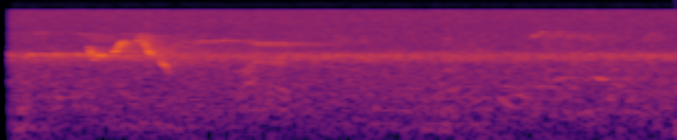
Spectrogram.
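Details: Japanese bush warbler singing among weeping plum trees in Kaminaka-cho, Toyota, Japan: a short high steady whistle followed by a quick rising and falling flourish, over a constant high hiss of outdoor background.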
